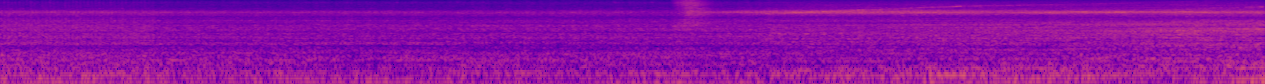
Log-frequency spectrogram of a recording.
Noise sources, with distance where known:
large-sounding engine, near

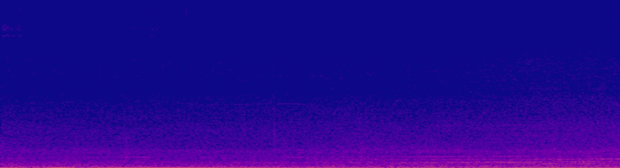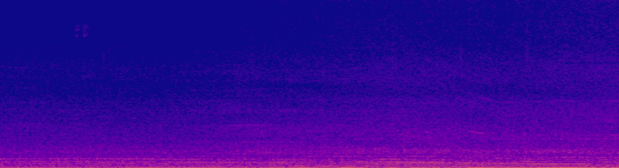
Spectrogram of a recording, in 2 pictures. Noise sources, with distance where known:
small-sounding engine

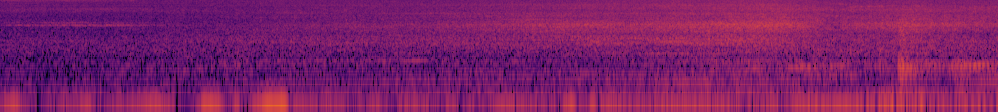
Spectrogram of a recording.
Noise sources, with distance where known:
large-sounding engine, near

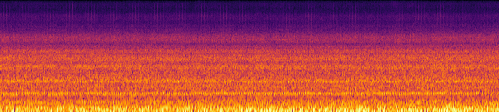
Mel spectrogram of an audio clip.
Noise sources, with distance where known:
engine of unclear size
unidentified impact machinery

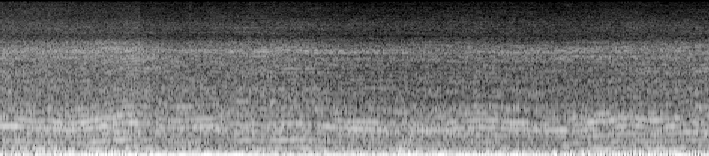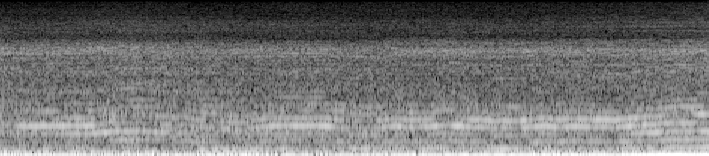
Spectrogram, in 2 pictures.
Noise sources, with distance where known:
unidentified powered saw

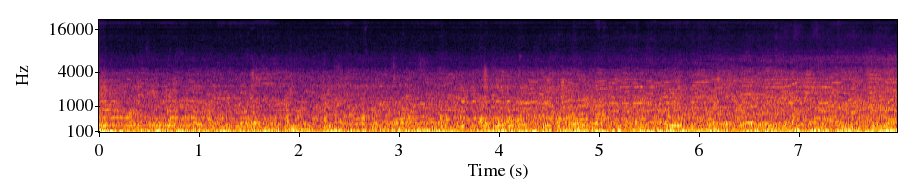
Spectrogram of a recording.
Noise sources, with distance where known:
background noise

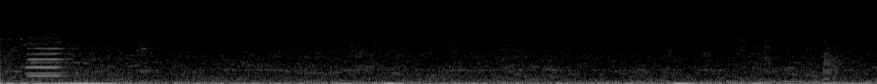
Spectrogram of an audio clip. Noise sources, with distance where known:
car horn, near

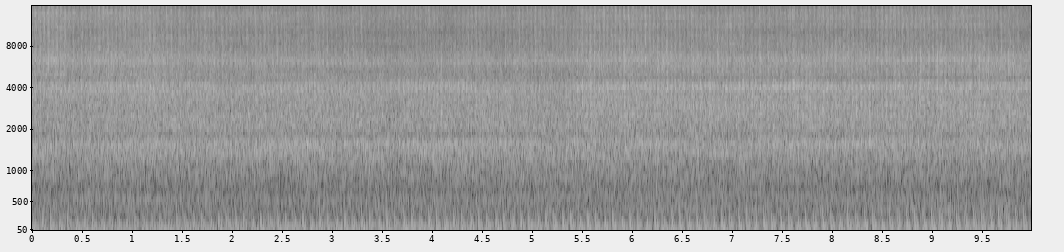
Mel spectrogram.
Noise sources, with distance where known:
engine of unclear size

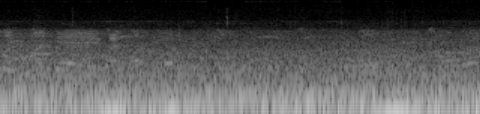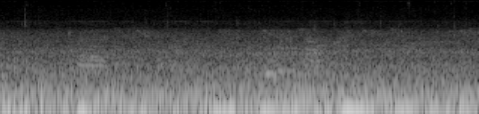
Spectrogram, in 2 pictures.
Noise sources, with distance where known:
person or small group talking, far

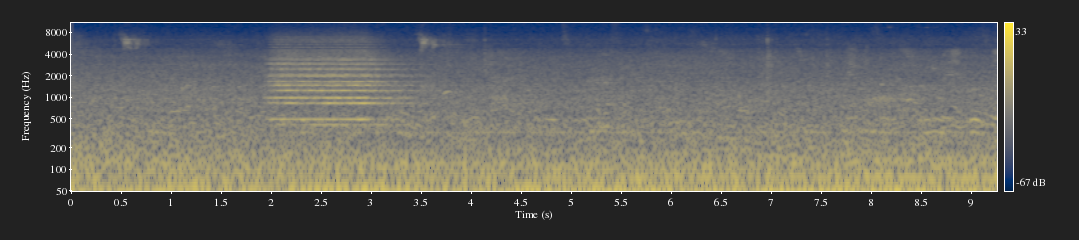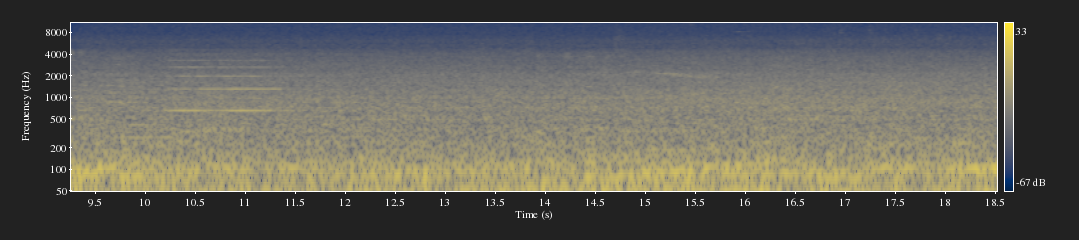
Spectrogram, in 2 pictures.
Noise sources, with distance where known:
car horn

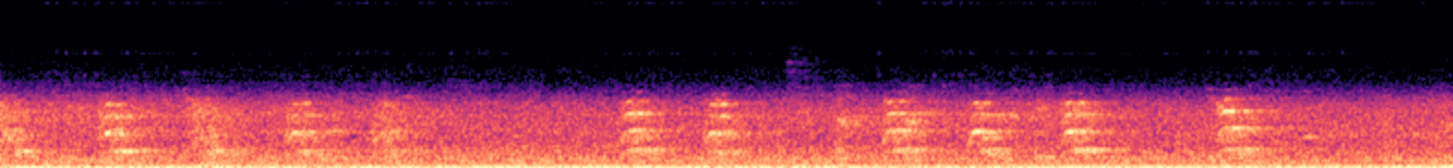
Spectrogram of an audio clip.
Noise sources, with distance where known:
medium-sounding engine
dog barking or whining

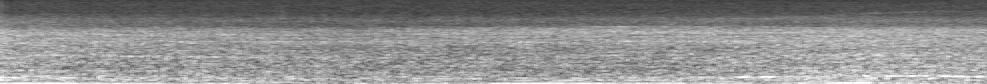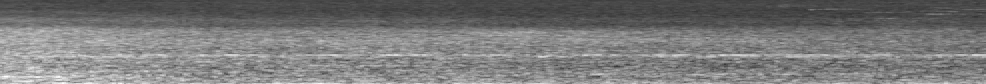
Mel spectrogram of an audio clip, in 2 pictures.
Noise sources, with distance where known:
engine of unclear size

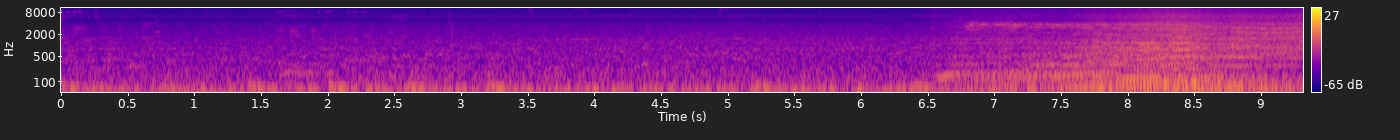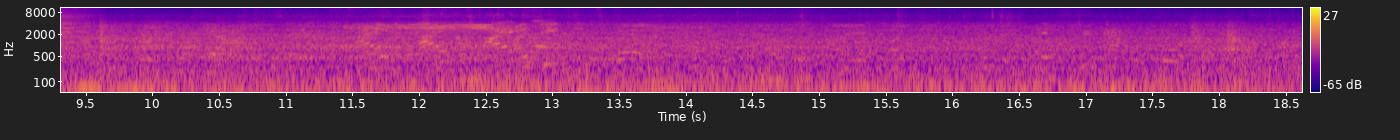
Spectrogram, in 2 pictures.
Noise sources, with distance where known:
medium-sounding engine
car horn, far
person or small group talking

